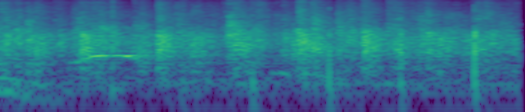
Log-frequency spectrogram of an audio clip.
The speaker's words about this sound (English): So, you know, regardless, I think you deserve a round of applause for that.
